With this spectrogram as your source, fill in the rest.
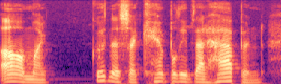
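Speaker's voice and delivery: serious, sad, low, soft, somber tone. Explaining pitch with an example of being sad: serious, sad, lower voice. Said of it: "When we're serious or sad".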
